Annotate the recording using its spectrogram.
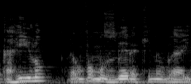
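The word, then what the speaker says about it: Carrillo: e tem que pegar aprender a pronúncia que eu achava que era carid aí na transmissão T falando que é carrilo então vamos ver aqui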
